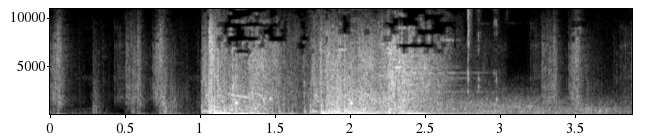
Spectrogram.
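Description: A rifle shot booms, followed by a rumbling echo.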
